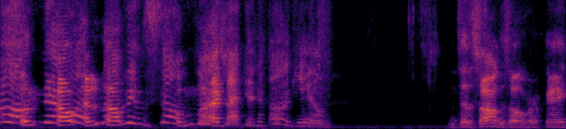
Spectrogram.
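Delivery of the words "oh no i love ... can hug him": mock sobbing, fake crying. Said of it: "that time I was like".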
